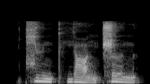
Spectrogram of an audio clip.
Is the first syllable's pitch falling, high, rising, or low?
falling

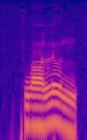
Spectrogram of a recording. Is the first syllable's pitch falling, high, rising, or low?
high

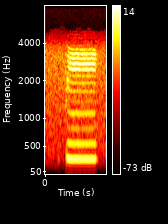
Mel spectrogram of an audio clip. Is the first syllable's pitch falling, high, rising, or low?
high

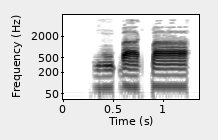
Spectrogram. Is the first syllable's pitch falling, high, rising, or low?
low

